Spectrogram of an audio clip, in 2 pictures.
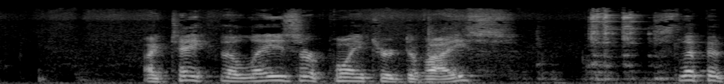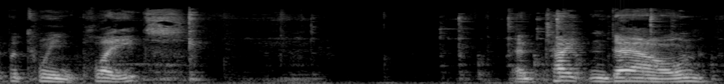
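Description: An elderly man speaks calmly and close by, with pauses.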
